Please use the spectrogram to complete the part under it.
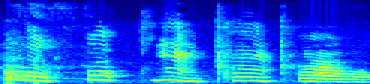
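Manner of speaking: very high, very slow, drawn-out woman's voice. Doing a bit in a put-on voice: put-on woman's voice. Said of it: "I do a good woman".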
